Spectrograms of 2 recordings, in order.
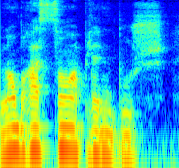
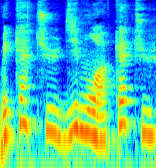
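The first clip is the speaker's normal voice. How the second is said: very high, frantic, distraught begging voice; 10 semitones higher than usual. Reading a story, the narrator questions a groaning woman: distraught asking. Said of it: "Je demandai, éperdue".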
